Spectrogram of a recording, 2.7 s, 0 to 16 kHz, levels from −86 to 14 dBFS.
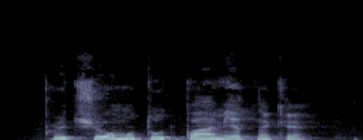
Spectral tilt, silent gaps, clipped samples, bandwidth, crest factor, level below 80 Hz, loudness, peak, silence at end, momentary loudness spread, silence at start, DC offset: -7.5 dB/octave; none; under 0.1%; 7.2 kHz; 12 dB; -62 dBFS; -22 LUFS; -10 dBFS; 0.45 s; 11 LU; 0.4 s; under 0.1%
